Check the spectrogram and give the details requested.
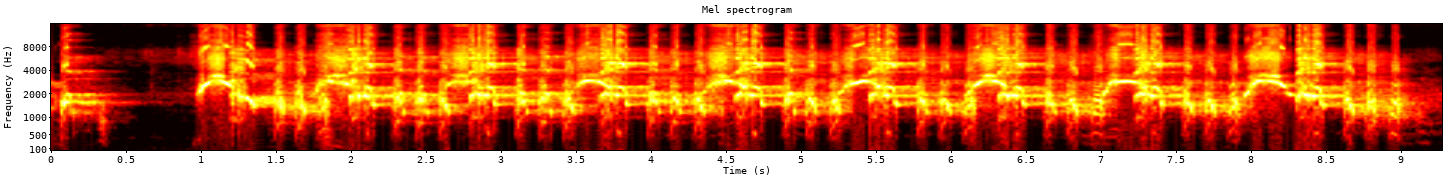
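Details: Female grey francolin (teetar) calling: loud, rhythmic squeaky notes with rising-falling loops, repeated roughly every second after a brief pause at the start.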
